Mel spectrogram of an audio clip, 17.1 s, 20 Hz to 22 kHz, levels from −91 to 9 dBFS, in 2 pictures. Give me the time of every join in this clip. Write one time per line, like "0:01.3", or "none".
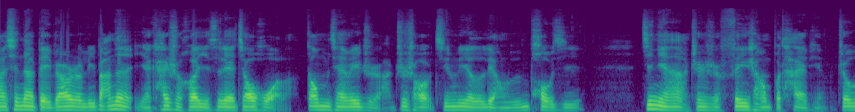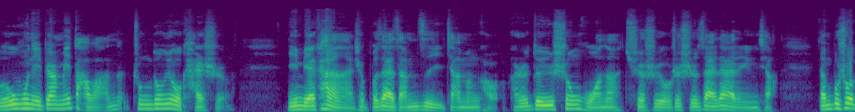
0:15.3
